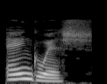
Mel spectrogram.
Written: anguysh

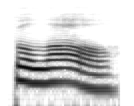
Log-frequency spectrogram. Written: bilal

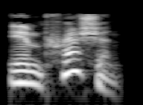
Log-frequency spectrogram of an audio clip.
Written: impression

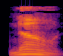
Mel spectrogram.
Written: known

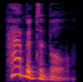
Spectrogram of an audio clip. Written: habitable

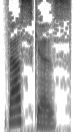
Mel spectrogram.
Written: vazquez

